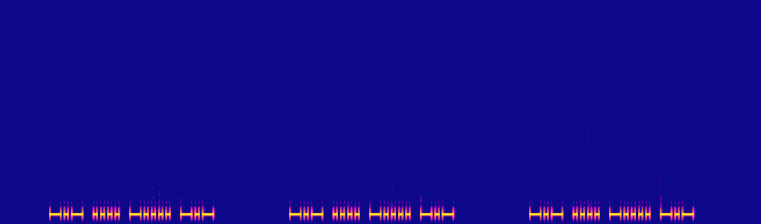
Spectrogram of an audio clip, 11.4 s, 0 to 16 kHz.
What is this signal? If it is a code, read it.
Morse code, heard as a keyed tone, about 22 wpm, 700 Hz. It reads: KH6K KH6K KH6K
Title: DXCC-100 Call Signs - 4 Characters - Repeated 3x - 22wpm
